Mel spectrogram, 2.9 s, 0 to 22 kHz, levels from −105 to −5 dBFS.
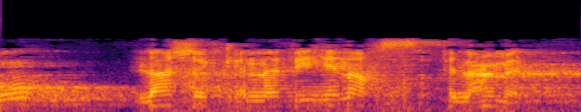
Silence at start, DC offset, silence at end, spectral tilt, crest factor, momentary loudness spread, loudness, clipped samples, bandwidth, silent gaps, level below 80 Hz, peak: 0 s; under 0.1%; 0 s; -2 dB/octave; 18 dB; 9 LU; -20 LUFS; under 0.1%; 6.4 kHz; none; -58 dBFS; -4 dBFS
